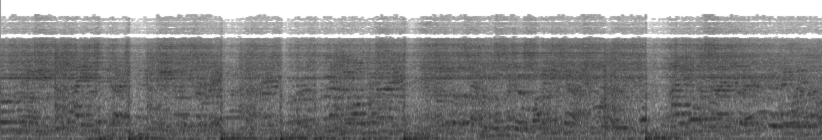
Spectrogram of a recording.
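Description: A small live jazz group of upright bass, drum kit and trumpet playing, with several heavy low drum hits standing out, over voices in the room.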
